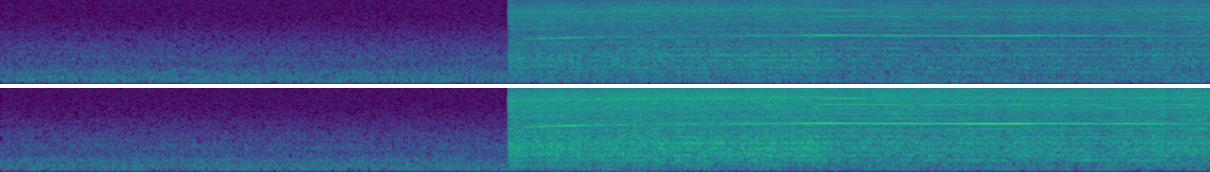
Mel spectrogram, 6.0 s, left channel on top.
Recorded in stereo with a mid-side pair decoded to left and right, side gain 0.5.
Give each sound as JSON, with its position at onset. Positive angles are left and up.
{"t": 2.5, "sound": "sawing", "azimuth_deg": -55, "distance_m": 1.4}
